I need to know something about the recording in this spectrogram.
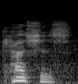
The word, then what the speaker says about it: cache: warning 경고하는 뭐 하라고 경고하느냐 하면 to move away from the group's weapons caches. 이 헤즈볼라의 무기 caches는 은닉처입니다. 발음은 cache. 이 현찰하고 발음이 똑같습니다.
